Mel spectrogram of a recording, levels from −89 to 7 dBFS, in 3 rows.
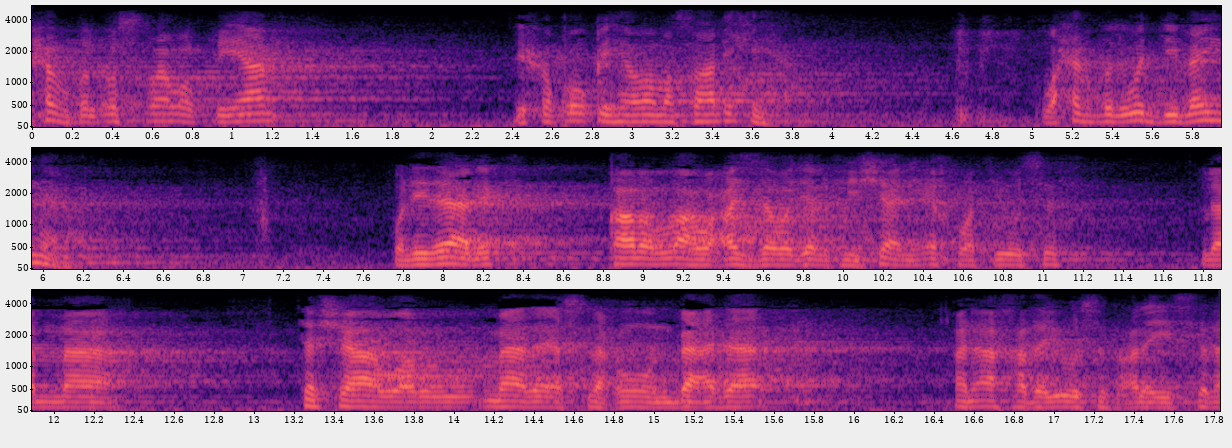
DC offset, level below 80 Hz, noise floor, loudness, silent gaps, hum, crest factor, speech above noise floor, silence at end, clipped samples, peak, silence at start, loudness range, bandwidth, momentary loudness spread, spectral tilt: under 0.1%; -52 dBFS; -50 dBFS; -27 LUFS; none; none; 20 dB; 24 dB; 0 s; under 0.1%; -8 dBFS; 0 s; 6 LU; 5.2 kHz; 21 LU; -10 dB/octave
